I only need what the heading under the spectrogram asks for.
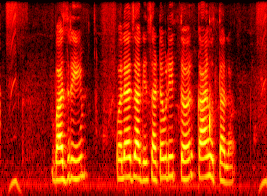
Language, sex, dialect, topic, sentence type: Marathi, female, Southern Konkan, agriculture, question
